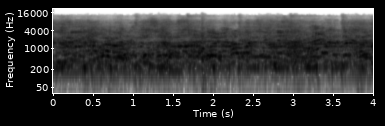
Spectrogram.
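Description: Several people's voices chattering and talking over one another.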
